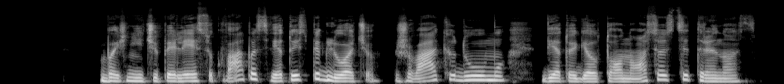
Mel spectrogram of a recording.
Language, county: Lithuanian, Vilnius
